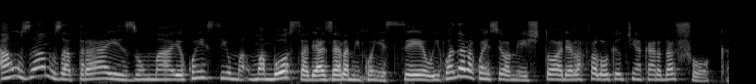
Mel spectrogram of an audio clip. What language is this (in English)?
Portuguese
